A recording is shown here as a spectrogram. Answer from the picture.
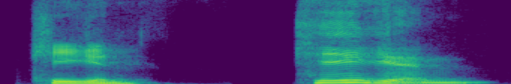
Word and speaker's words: Keoghan: How do you say his name? Keegan.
